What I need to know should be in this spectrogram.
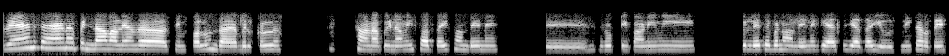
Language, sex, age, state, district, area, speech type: Punjabi, female, 45-60, Punjab, Gurdaspur, urban, conversation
